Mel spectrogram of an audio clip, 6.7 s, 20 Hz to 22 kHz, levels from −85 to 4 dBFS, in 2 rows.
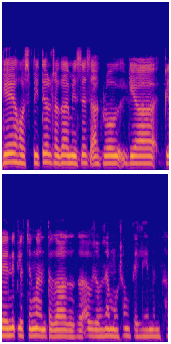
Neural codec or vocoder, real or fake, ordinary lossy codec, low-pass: none; real; none; 7.2 kHz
